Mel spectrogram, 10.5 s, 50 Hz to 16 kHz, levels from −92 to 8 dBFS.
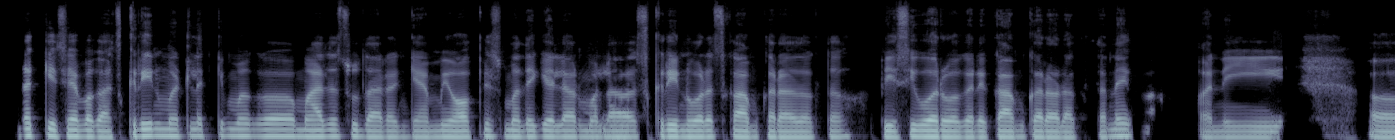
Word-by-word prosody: नक्कीच. 130 -2 0
हे 125 - +6
बघा, 115 -2 +2
स्क्रीन 130 +4 +1
म्हटलं 130 0 -1
की 135 - -5
मग 130 -1 -1
अ, 125 0 +3
माझंच 120 +1 +1
उदाहरण 115 -2 -1
घ्या. 110 -1 -1
मी 115 +1 -1
ऑफिसमध्ये 120 +1 0
गेल्यावर 115 -1 +1
मला 115 0 0
स्क्रीनवरच 115 -1 +2
काम 110 -1 +3
करावं 110 -1 +2
लागतं. 110 +1 -4 0.3
पीसीवर 115 +1 +3
वगैरे 110 0 +2
काम 110 0 +2
करावं 110 -1 +2
लागतं 105 +2 -5
नाही 130 0 +1
का. - - -17 0.4
आणि 110 0 -3 0.7
अ, - - -1
115 Hz, 160 wpm, -26 LUFS, 110-120 Hz, 0.7 s, हे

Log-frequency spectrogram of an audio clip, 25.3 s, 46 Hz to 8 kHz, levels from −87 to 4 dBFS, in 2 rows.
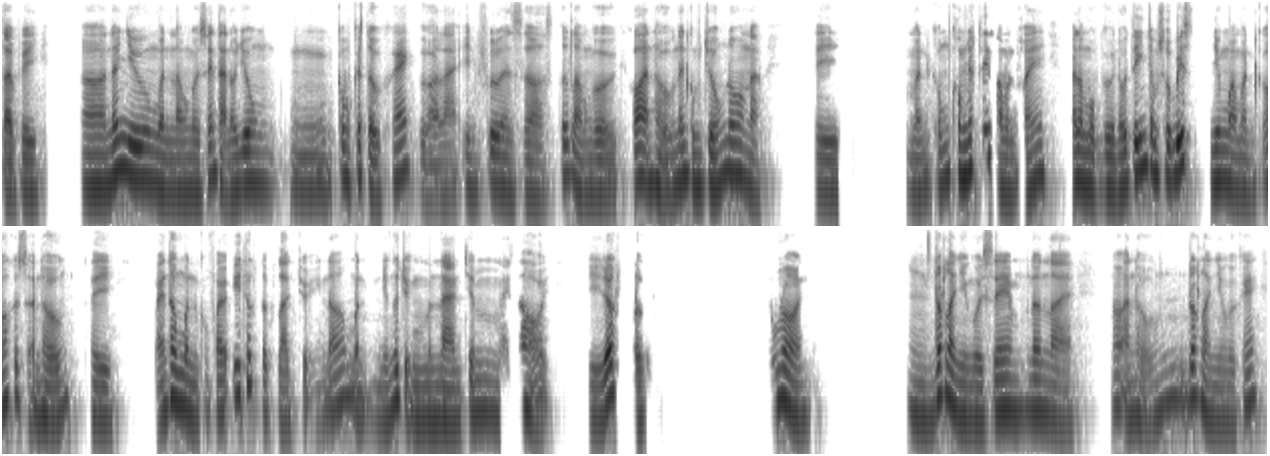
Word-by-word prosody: Tại 105 - +4
vì, 110 -1 0 0.4
ờ, 120 -1 +1
nếu 150 +6 +5
như 150 -5 +7
mình 115 -5 +1
là 110 - 0
một 110 - -1
người 110 -1 -1
sáng 145 +8 0
tạo 105 - +1
nội 110 +2 -1
dung, 125 -2 +2 0.2
ừm, 115 +1 -4
có 145 - -1
một 140 - 0
cái 145 - +1
từ 100 - +2
khác 150 - -1
gọi 95 +1 -4
là 100 0 -6
influencer, 110 -4 -2
tức 150 +1 -2
là 120 - +2
một 105 - -5
người 105 0 -1
có 135 +3 +3
ảnh 130 -2 +3
hưởng 115 0 0
đến 140 - +3
công 125 -4 0
chúng, 125 +6 +2
đúng 160 - +4
hông 150 -3 +2
nào? 110 -4 -3 0.5
Thì 110 -1 -1 0.7
mình 110 -1 -5
cũng 135 +1 -2
không 150 -1 +3
nhất 170 +3 +5
thiết 215 - 0
là - - -1
mình 110 -1 -1
phải 130 +7 +1 0.3
phải 130 - -1
là - - +6
một 120 -4 +2
người 115 -1 +1
nổi 120 +3 +2
tiếng 160 +4 +6
trong 170 -4 +3
showbiz, 155 +5 +6
nhưng 135 0 +2
mà 120 -3 +2
mình 110 -1 -4
có 135 +6 -1
cái 170 - -4
sự 150 - -6
ảnh 115 - -2
hưởng, 110 +3 0 0.2
thì 110 -2 -1 0.4
bản 120 +4 -2
thân 165 -3 +6
mình 125 -5 +1
cũng 130 +3 -14
phải 125 0 -1
ý 180 +1 +1
thức 225 +2 -2
được 120 -1 -9
là 100 -1 -2
chuyện 100 +2 -12
đó 140 +6 -1
mình 170 0 -3
những 110 +2 -5
cái 155 - +3
chuyện 110 -2 -2
mình 110 0 -1
làm 105 -1 +2
trên 125 +2 -2 0.2
mạng - - -11
xã 140 - -2
hội 125 - -1 0.4
thì 110 -1 -4
rất 170 +9 +8 0.2
được 110 - -1 1.3
Đúng 155 - -2
rồi, 135 -9 +4 1.0
ừm, 120 -3 -3
rất 130 +11 +3
là 165 - +7
nhiều 115 -4 0
người 110 0 0
xem, 130 +3 +1
nên 130 -1 +1
là, 105 -2 -2 0.4
nó 140 +1 -4
ảnh 115 - -2
hưởng 130 +10 -4
rất 170 0 +2
là 145 - +2
nhiều 105 -1 -5
người 105 -1 -7
khác. 145 +8 -2
120 Hz, 245 wpm, -24 LUFS, 110-140 Hz, 1.3 s, rất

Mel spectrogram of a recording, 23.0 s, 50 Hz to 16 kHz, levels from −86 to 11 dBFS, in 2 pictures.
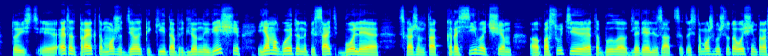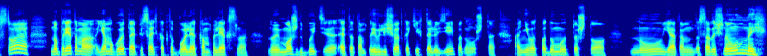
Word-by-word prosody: То 120 - -3
есть, 105 -3 -3
э, 105 0 -3
этот 170 -7 +5
проект 145 +3 +7
там 125 - -3
может 135 -4 -1
делать 140 +3 0
какие-то 125 +3 -2
определенные 120 +1 -2
вещи, 155 - +1 0.2
и - - -8
я 160 - +8
могу 155 -3 +1
это 155 -1 +3
написать 135 +2 +1
более, 130 0 +4 0.3
скажем 130 -2 -1
так, 125 +1 +2
красиво, 150 +6 0
чем, 130 -5 0 0.3
э, 110 0 +2
по 130 - +5
сути 165 +3 -6
это 135 -2 +3
было 125 0 0
для 120 +3 -3
реализации. 115 -5 -1
То 115 - -22
есть 110 0 -7
это 135 - -7
может 145 0 -3
быть 140 - -4
что-то 135 +2 -2
очень 135 -2 0
простое, 185 - +1 0.3
но 140 +1 +1
при 145 +3 +7
этом, 165 -3 +3
э, 125 - +2
я 135 +5 +2
могу 140 0 -3
это 140 -2 +3
описать 125 +2 0
как-то 120 - -8
более 125 +2 +2
комплексно. 115 -3 -2 0.3
Ну 120 0 -3
и 120 - 0
может 125 0 0
быть, 135 +3 -7
э, 110 - -5
это 125 - -1
там 105 -3 -7
привлечет 130 0 -1
каких-то 115 -1 -6
людей, 110 +7 -4
потому 105 -4 -9
что 95 -3 -9 0.3
они 115 +3 -4
вот 115 -2 -3
подумают 125 +3 -3
то, 115 - -4
что 100 -1 -3 0.4
ну 120 +6 -4
я 120 -2 +2
там 125 -1 -6
достаточно 130 +4 +1
умный. 160 -5 +2
130 Hz, 180 wpm, -26 LUFS, 115-140 Hz, 0.4 s, я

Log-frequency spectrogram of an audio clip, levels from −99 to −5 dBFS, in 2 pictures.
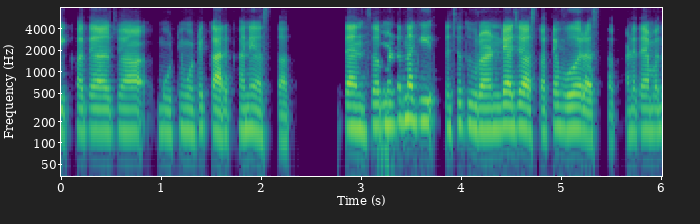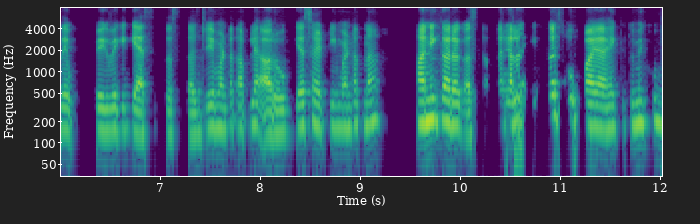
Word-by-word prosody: एखाद्या 150 +1 +2
ज्या 150 0 -1 0.3
मोठे-मोठे 150 +1 -8
कारखाने 155 +1 +1
असतात 135 -4 -6 0.5
त्यांचं 170 0 +2
म्हणतात 180 +3 -2
ना 215 - +6
की 200 0 0
त्यांच्या 180 -3 -9
धुरांड्या 160 0 +4
ज्या 170 0 +5
असतात 150 -1 -2
त्या 170 - -1
वर 160 0 +2
असतात. 130 0 -3
आणि 145 +1 -6
त्यामध्ये 155 0 0 0.3
वेगवेगळे 155 0 -2
गॅसेस 135 +1 +1 0.2
असतात. 135 -1 -9
जे 165 +4 -1
म्हणतात 165 +1 -6
आपल्या 175 +2 -4
आरोग्यासाठी 170 +5 -2
म्हणतात 165 +2 -6
ना, 185 +2 -3 0.4
हानिकारक 195 -2 +6
असतात. 130 0 -5
तर - - -3
ह्याला 185 +2 +3
एकच 235 -11 -2
उपाय 185 -4 +4
आहे 160 0 +4
की 165 +1 -17
तुम्ही 185 +1 -3
खूप 195 -2 -6
160 Hz, 185 wpm, -26 LUFS, 150-180 Hz, 0.5 s, ना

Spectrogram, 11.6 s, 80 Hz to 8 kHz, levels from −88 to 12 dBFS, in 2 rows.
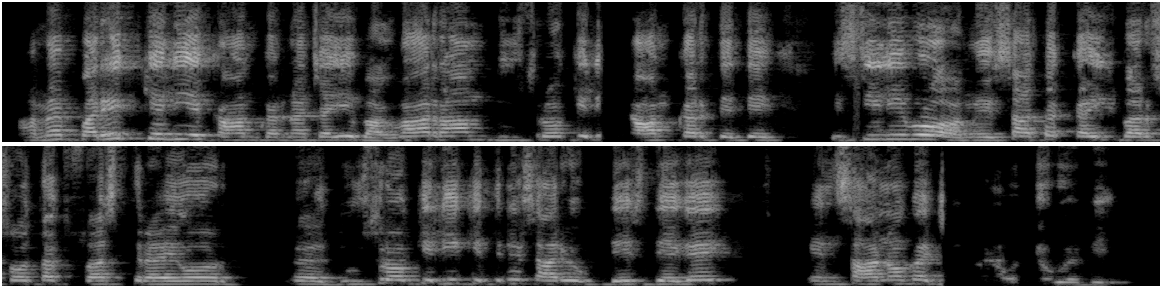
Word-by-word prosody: हमें 245 +2 -1
परित 275 +6 +4
के 275 - +6
लिए 255 -2 +9
काम 195 0 +1
करना 190 +1 -5
चाहिए। 195 +2 +1
भगवान 205 +6 +1
राम 220 +1 +1
दूसरों 190 +2 -7
के - - +2
लिए 435 - -5
काम 190 +1 +4
करते 205 -2 -1
थे। 195 -1 -1 0.4
इसीलिए 245 +5 +4
वो 250 - +11
हमेशा 185 +4 +1
तक - - -2
कई 205 0 +3
बरसों 200 +1 -1
तक 210 0 -9
स्वस्थ 195 0 -3
रहे 190 0 +2 0.2
और 190 0 -5 0.3
अ, 190 - -2
दूसरों 190 +4 -5
के 215 - +1
लिए 230 +1 +3
कितने 420 +2 -5
सारे 205 - 0
उपदेश 195 0 -3
दे 190 - +3
गए। 215 +3 +3 0.6
इंसानों 195 +3 0
का 225 0 -1
जीवन 440 - -14
होते 295 - -13
हुए 155 - -10
भी। 300 - -14
200 Hz, 205 wpm, -23 LUFS, 190-225 Hz, 0.6 s, वो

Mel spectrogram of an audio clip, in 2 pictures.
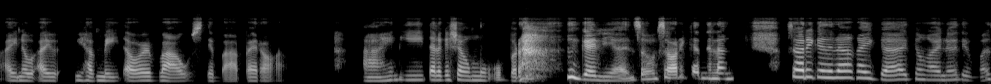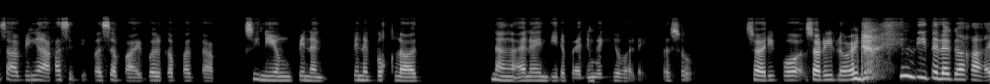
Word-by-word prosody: I 180 - -3
know, 175 -2 -4
I 175 -1 -2 0.2
we 195 - -9
have 175 +1 -4
made 170 -1 -4
our 180 +1 0
vows 160 -3 0
'di 165 - -10
ba, - - -5
pero, 85 -1 -5 0.9
ah, 170 0 -3
hindi 210 +2 -7
talaga 210 0 +1
siya 210 -1 +3
umuubra," 195 +2 0 0.6
ganyan. 185 - +3
So, 120 +1 +1
sorry 155 0 +5
ka 290 - -1
na 275 -2 0
lang 255 - -8 0.6
sorry 340 -1 +5
ka 325 - +2
na 310 - +1
lang 310 0 +3
kay 290 -2 0
God 220 0 -1
kung 230 -2 -9
ano, 210 0 -5
'di 205 -3 -12
ba. - - -11
Sabi 205 0 -4
nga 175 - +1
kasi, 215 -1 0
'di 215 - -26
ba, 200 - -7
sa 205 - +4
Bible 185 +2 -5
kapagka, 175 -2 -10 0.3
sino 225 -6 +1
yung 185 -1 -1
pinag 180 -5 -4 0.3
pinagbuklod 190 -4 -3 0.7
ng 195 -3 -1
ano, 180 +1 -1
hindi 175 -1 -6
na 175 - -7
puwedeng 165 +1 -8
maghiwalay 170 0 -11 0.2
pa. - - -12
So, - - -1 0.5
"Sorry 205 -2 +2
po, 200 0 0
sorry 215 0 +5
Lord. 230 +5 +4 0.4
Hindi 340 -5 +2
talaga 255 -5 +4
kaya," 210 -5 +1
200 Hz, 180 wpm, -23 LUFS, 175-215 Hz, 0.9 s, sorry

